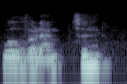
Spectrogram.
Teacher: you do have the T in Wolverhampton, but you don't have the H.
